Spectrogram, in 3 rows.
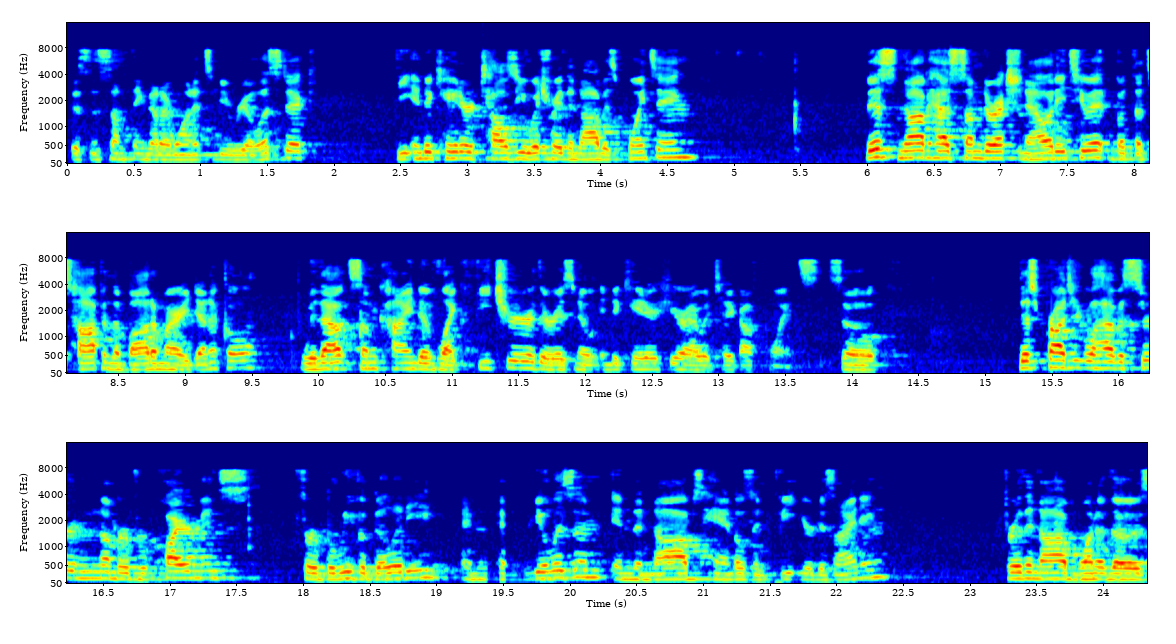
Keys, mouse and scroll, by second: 4.8-5.3 scroll down 1, 5.3-15.0 middle drag.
